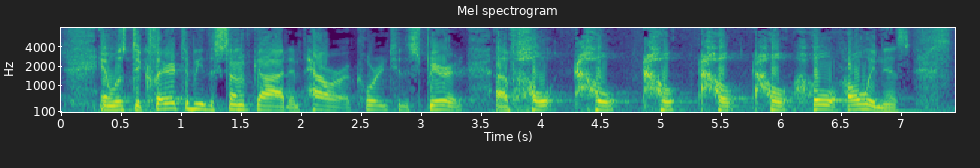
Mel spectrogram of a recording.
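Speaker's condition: Stuttering; sometimes hard to speak, harder when youth talk at same time; repeated sounds

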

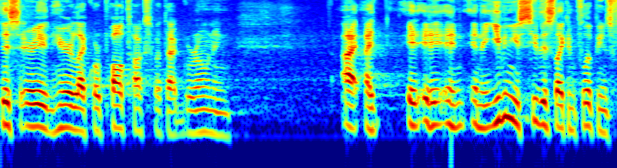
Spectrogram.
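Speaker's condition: No condition

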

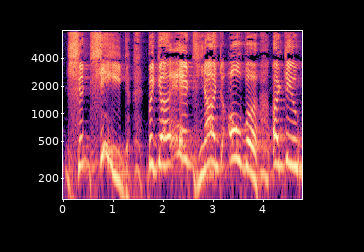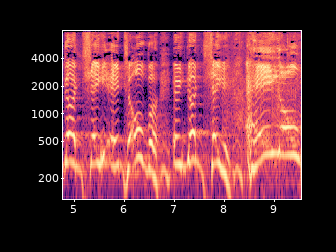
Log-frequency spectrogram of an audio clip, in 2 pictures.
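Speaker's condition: Cerebral palsy; speech impediment

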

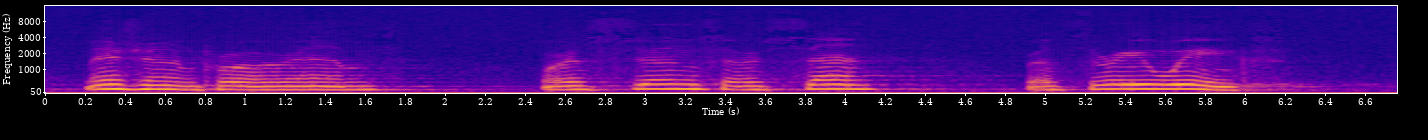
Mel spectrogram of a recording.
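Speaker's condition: Lou Gehrig's disease; given 3 to 5 years to live

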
